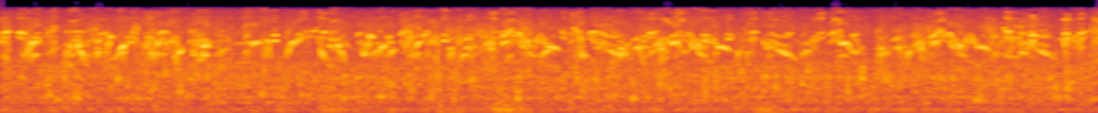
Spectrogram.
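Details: Perched goldfinch pouring out a dense, unbroken stream of high, tinkling chirps and buzzy trills, rapid and lively throughout.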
